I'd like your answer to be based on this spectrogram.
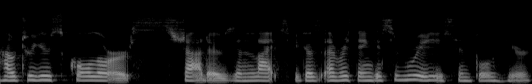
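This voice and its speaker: A woman speaks at a fairly slow pace with a non-native accent. She hardly pauses at all. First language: not English. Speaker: pixel artist and game developer. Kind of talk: tutorial.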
